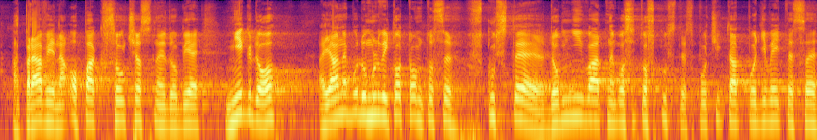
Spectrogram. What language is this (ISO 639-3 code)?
ces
